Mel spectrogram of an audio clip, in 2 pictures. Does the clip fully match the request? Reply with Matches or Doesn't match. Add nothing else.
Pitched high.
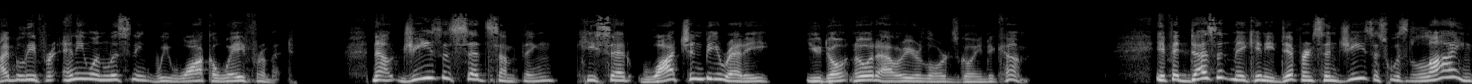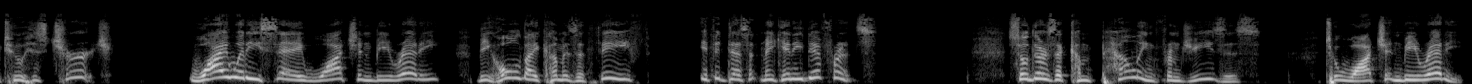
Matches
